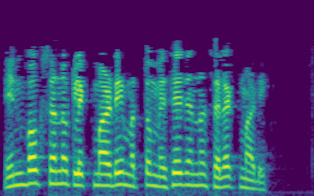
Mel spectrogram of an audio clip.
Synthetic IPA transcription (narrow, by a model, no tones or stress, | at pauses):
inboːksɐnːuklikmaːɽimɐt̪ːumeseːd͡ʒɐnːuselek̚ʈmaːɽi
